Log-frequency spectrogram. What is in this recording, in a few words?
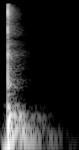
hit concrete wall; knocking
